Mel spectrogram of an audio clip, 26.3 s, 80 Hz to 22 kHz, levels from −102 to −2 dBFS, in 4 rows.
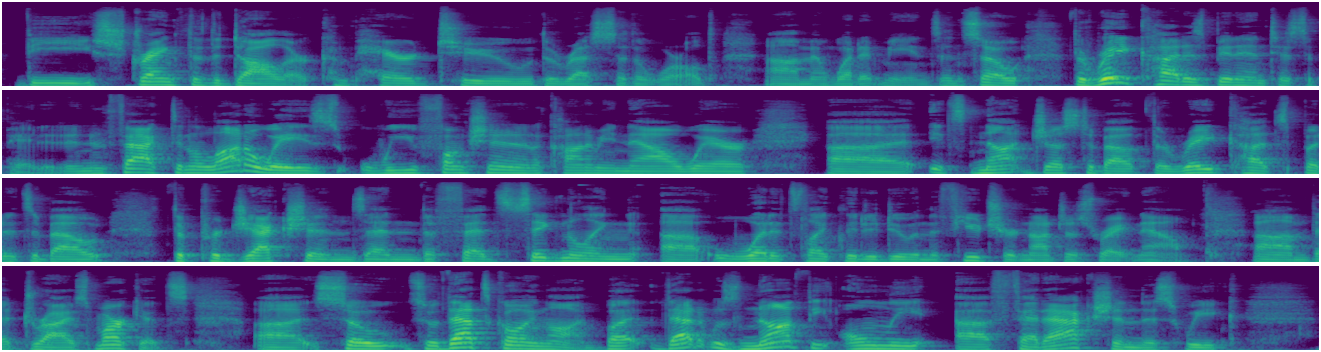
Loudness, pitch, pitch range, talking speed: -35 LUFS, 120 Hz, 110-145 Hz, 205 wpm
